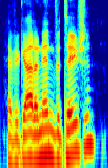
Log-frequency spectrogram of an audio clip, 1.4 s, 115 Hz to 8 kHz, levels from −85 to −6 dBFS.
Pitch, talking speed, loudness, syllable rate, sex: 155 Hz, 220 wpm, -16 LUFS, 7.7 syllables/s, male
